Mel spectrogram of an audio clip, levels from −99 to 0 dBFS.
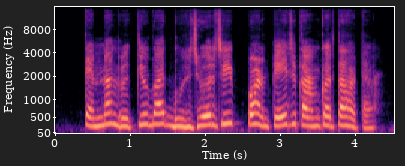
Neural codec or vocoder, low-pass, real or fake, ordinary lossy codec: codec, 44.1 kHz, 3.4 kbps, Pupu-Codec; 14.4 kHz; fake; none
